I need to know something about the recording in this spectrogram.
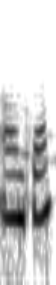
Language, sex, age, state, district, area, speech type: Telugu, female, 18-30, Andhra Pradesh, Guntur, urban, conversation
